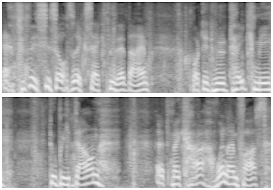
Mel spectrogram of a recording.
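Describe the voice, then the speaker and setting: Against noticeable background noise, a man with a German accent talks at a moderate pace with long, frequent pauses, a high pitch, ordinary pitch variation and very even loudness. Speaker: landscape photography vlogger. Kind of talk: vlog outro. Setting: outdoors hiking down a mountain.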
